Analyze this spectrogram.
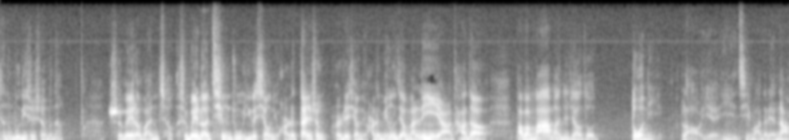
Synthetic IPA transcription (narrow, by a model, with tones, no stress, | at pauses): a˧˥nʈ͡ʂʰɤ˧˥ŋd̪ə˧mu˥˧t̪i˥˧ʂɻ̩˥˩ʂə˧˥nmə˧nə˩ | ʂɻ̩˥˧we˥˩ɪlə˩wa˧˥nʈ͡ʂʰɤ˧˥ŋʂɻ̩˥˧we˥˩ɪlə˩t͡ɕʰi˥˧ŋʈ͡ʂu˥˩i˧˥ɡə˧ɕjɑ˧˥ʊny˨˩xə̰˧˥d̪ə˧t̪a˥˩nʂɤ˥ŋə˞˧˥ʈ͡ʂɤ˥˧˩ɕjɑ˧˥ny˨˩xə̰˞˧˥d̪ə˧mi˧˥ŋd͡zɹ̩˧˥t͡ɕjɑ˥˩ʊma˨˩li˥˧ja˥˩t̪ʰa˥d̪ə˨pa˥˩ba˩ma˥mɐ˨t͡ɕjo˥˧ʊt͡ɕjɑ˥˧ʊt͡swɔ̰˥˩ | t̪wɔ˥nḭ˨˩˦ | lɑ̰˨˩ʊjɛ̰˧˥ni˥˩t͡ɕi˧˥ma˨˩t̪a˧˥ljɛ˧˥na˥˩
